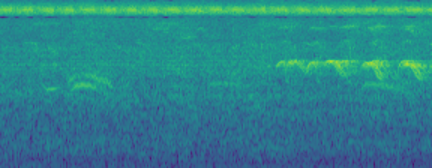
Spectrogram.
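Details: A red-vented bulbul sings from the top of a neem tree, giving a few short, bubbly whistled phrases at mid-high pitch. Under it runs a steady thin, high insect-like whine and faint background noise.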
